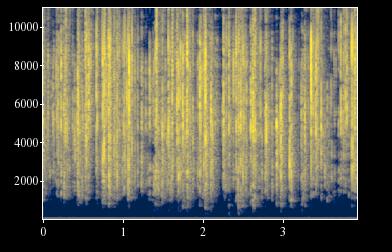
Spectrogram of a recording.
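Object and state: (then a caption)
Plastic bubble wrap. A clear plastic bubble wrap sheet lies flat on a table and is pressed and rubbed with the fingertips of both hands. It makes a dense, bright, continuous crinkling with quick, sharp pops that die away almost instantly. A faint steady low hum sits underneath.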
